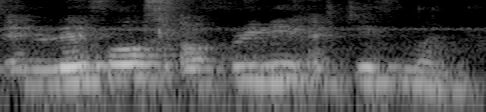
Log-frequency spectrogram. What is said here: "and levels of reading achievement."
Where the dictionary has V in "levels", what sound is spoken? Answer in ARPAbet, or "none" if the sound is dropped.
F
